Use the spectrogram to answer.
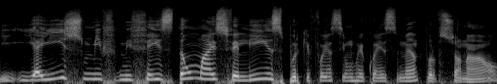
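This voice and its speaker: With very wide pitch swings and hardly any pauses, a woman talks at a moderate pace in a dry sound with no echo. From Alagoas, Brazil. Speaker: TV presenter and journalist; podcast guest, presenter. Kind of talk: casual interview chat. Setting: studio. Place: studio. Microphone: studio mic.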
